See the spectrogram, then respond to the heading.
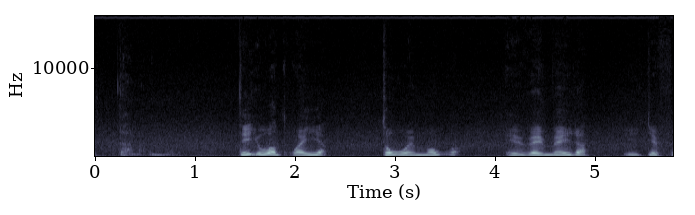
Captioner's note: speaking Tahitian language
